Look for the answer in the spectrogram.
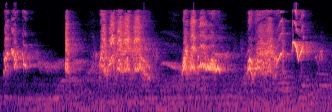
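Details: Oriental magpie-robin, known locally as cincim pala, delivering a varied 'isian' song: harsh, raspy bursts alternating with short buzzy whistles in four or five separate loud phrases, with faint background hum.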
